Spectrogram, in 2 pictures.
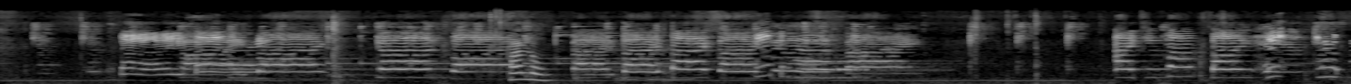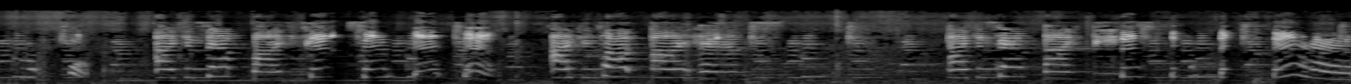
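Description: A children's goodbye song playing from a tablet: sung phrases over a simple backing, with a short break about ten seconds in.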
